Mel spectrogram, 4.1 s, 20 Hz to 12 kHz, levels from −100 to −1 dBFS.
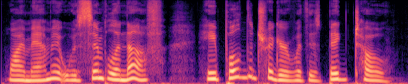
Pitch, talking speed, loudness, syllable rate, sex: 215 Hz, 205 wpm, -17 LUFS, 5.1 syllables/s, female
